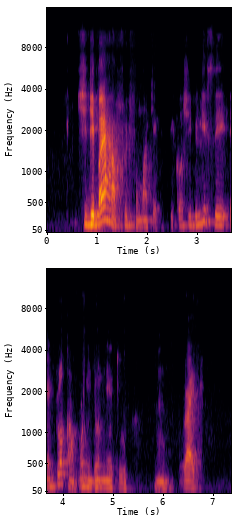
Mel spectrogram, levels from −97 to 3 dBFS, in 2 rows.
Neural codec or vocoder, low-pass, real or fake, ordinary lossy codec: codec, 24 kHz, 3 kbps, HILCodec; 10.8 kHz; fake; Opus, 32 kbps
